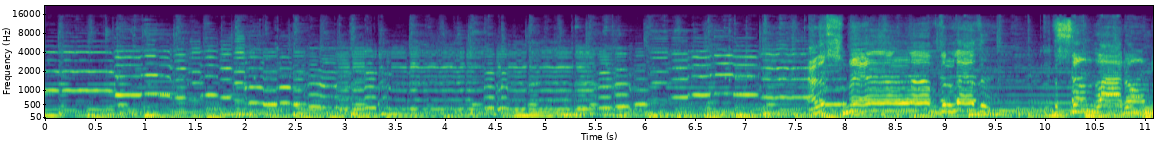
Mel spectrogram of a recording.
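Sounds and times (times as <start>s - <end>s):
fiddle melody: 0.0s - 11.0s
low steady accompaniment: 0.0s - 11.0s.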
